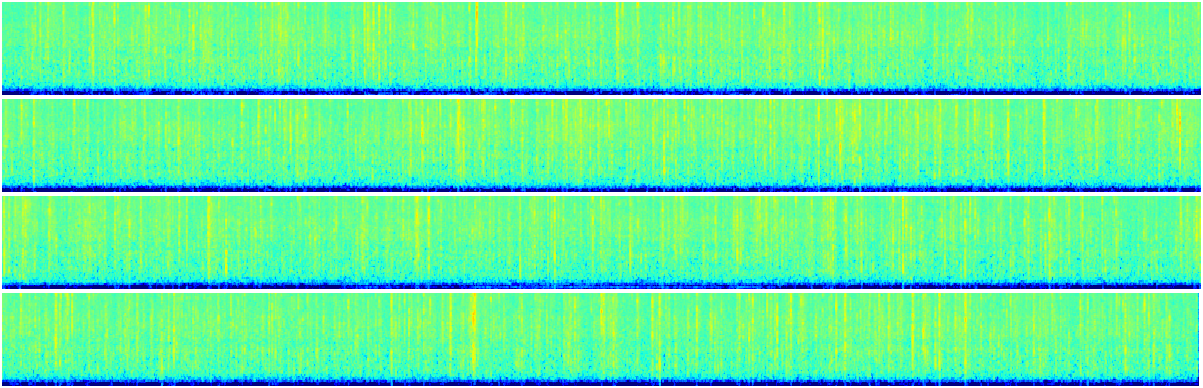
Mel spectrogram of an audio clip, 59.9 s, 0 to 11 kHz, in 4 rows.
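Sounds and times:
hiss with fine crackles: 0:00.0 - 0:59.9.

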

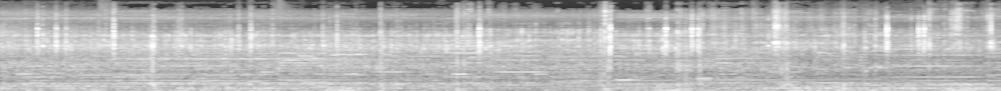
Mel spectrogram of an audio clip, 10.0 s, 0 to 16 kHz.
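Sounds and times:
background music: 0:00.0 - 0:10.0
light clicks and rattles: 0:00.0 - 0:10.0
wind rumble: 0:00.0 - 0:10.0.

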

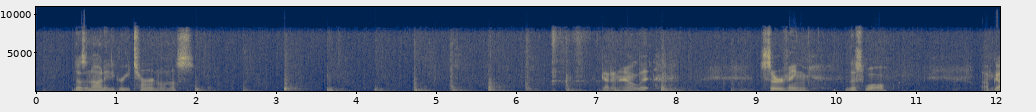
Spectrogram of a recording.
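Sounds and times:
footsteps on wooden stairs: 0:00.0 - 0:10.1.

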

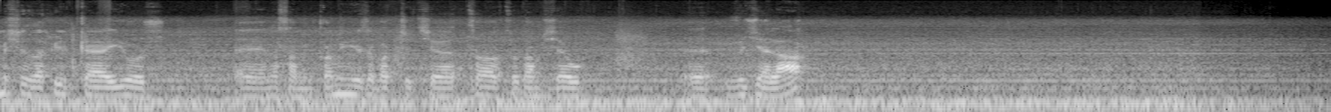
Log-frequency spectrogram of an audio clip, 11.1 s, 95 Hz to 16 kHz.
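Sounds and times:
boiler blower humming: 0:00.0 - 0:11.0.

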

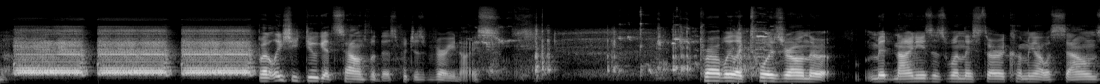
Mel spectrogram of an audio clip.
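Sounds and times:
toy electronic horn blasts: 0:00.0 - 0:02.6.

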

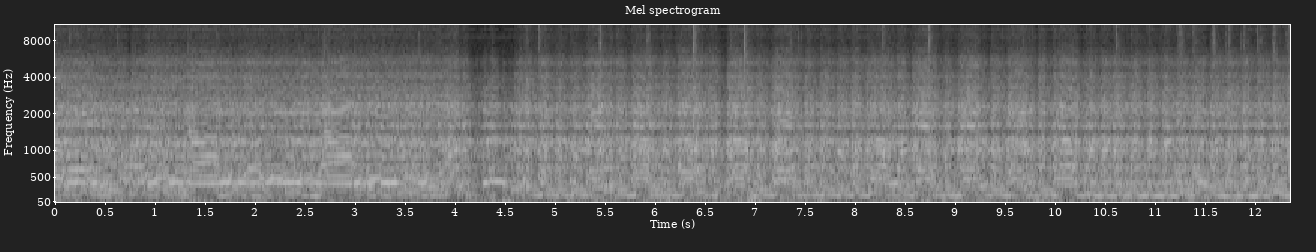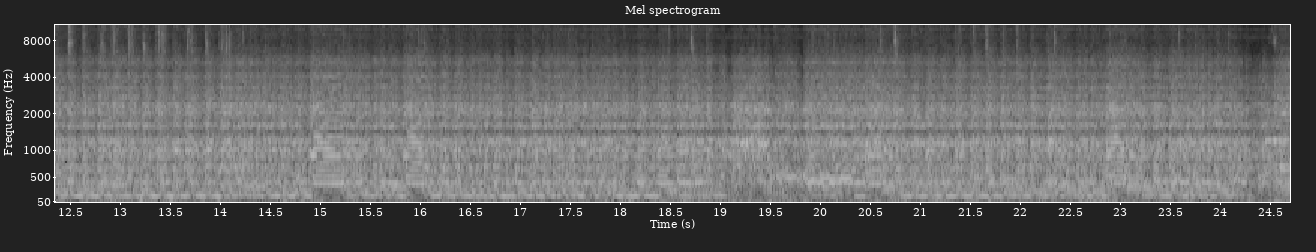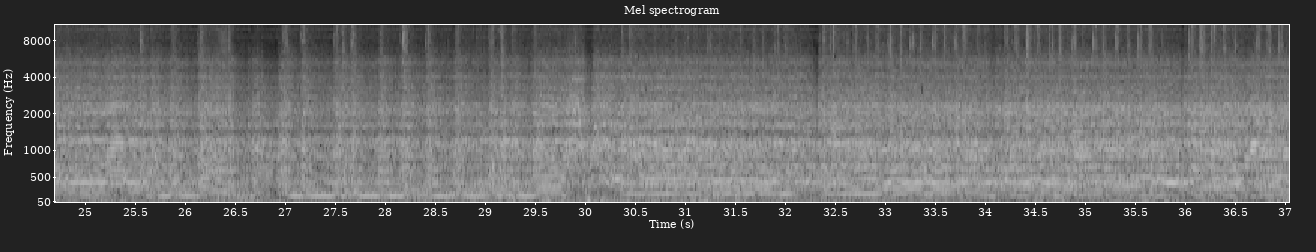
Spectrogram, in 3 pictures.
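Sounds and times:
electric guitar solo: 0:00.0 - 0:37.0.

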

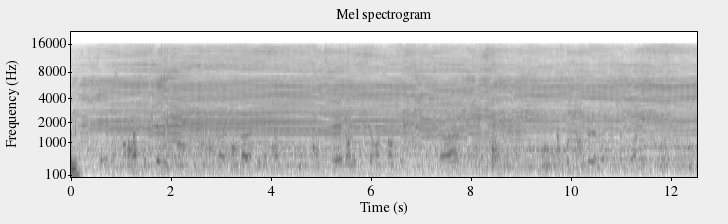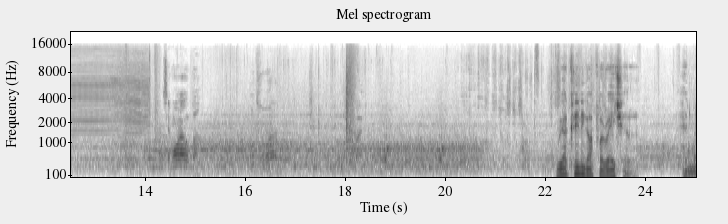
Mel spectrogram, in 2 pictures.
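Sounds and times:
electric shaver buzzing: 0:00.0 - 0:14.2.

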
